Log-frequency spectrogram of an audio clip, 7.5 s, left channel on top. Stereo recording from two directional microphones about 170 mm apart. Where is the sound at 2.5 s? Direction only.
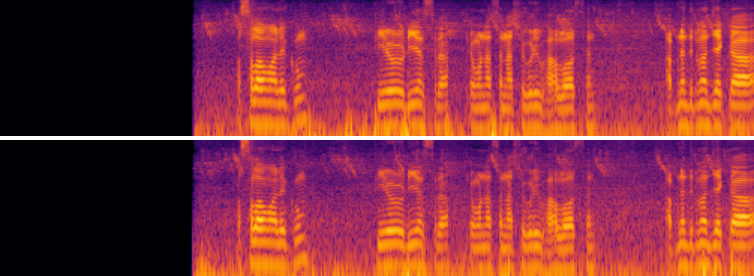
15° right (ahead or behind).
